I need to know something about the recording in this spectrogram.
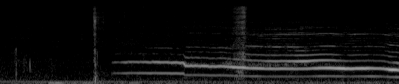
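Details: A cat frightened by a custom-painted goat skull mask at Halloween gives a long, drawn-out yowl that holds steady, then sags slowly lower.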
